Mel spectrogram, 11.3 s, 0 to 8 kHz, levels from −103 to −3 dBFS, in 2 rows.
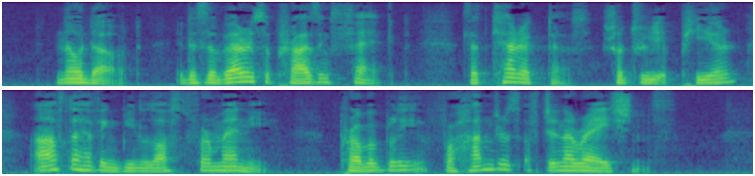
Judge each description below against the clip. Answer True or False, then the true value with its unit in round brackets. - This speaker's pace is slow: True (120 wpm)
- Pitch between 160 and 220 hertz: False (130 Hz)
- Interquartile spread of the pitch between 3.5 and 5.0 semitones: False (2.8 semitones)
